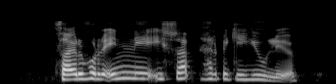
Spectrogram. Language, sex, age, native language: Icelandic, male, 12, Icelandic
